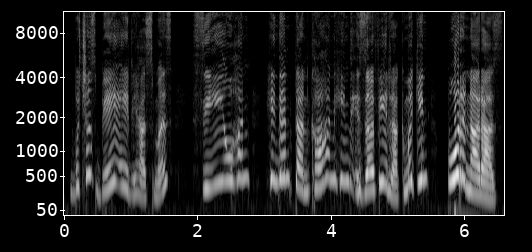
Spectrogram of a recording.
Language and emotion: Kashmiri, angry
